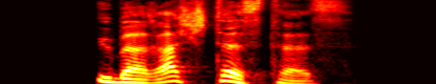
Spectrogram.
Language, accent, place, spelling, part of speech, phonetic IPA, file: German, Germany, Berlin, überraschtestes, adjective, [yːbɐˈʁaʃtəstəs], De-überraschtestes.ogg
- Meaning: strong/mixed nominative/accusative neuter singular superlative degree of überrascht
